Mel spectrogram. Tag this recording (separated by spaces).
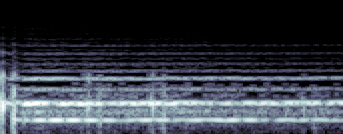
game sfx fx audio jungle effext sound vicces beat pc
